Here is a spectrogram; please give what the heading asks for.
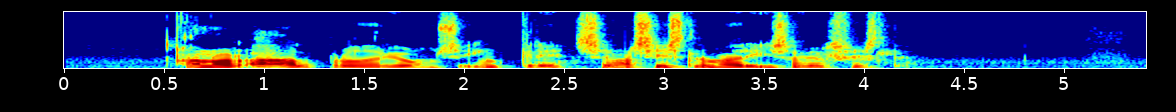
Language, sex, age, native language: Icelandic, male, 30-39, Icelandic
